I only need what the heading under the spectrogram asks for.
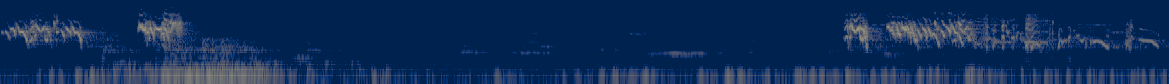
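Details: Happy budgie chirps in two groups, quick scratchy high notes at the start and a longer warbling chatter later, with low background rumble between.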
